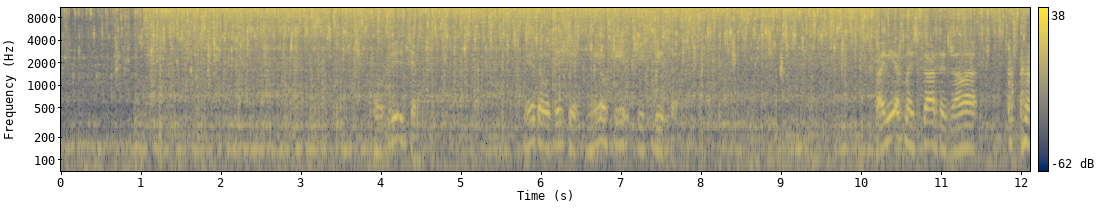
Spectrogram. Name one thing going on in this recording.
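Water runs from a tap and splashes into a metal sink.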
